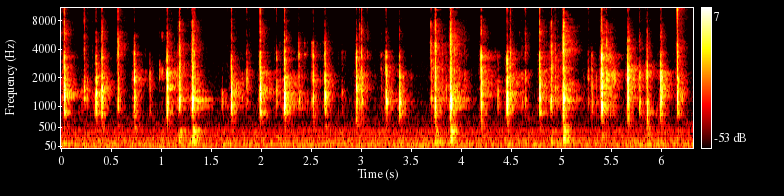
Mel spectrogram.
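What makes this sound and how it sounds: A pink Logitech Pop Keys mechanical keyboard in the Heartbreaker Rose color, with round plastic keycaps, is typed on continuously by both hands with long blue-tipped nails during a typing test. About 32 quick, bright plastic clacks centered near 1.2 kHz, each dying away almost instantly, come in an uneven, rapid rhythm, with occasional louder strikes.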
